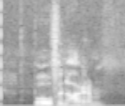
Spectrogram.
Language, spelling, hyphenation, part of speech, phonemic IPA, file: Dutch, bovenarm, bo‧ven‧arm, noun, /ˈboː.və(n)ˌɑrm/, Nl-bovenarm.ogg
- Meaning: upper arm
